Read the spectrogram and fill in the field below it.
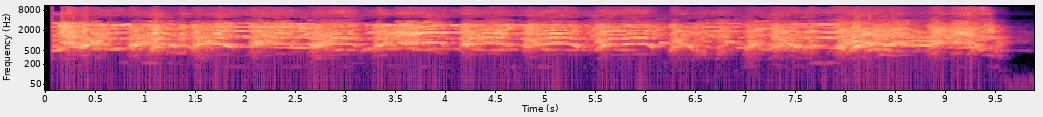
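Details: Very loud huskies vocalising together: a continuous chorus of wavering, yodel-like howls and whining cries that bend up and down in pitch, overlapping without pause for nearly ten seconds before cutting off.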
